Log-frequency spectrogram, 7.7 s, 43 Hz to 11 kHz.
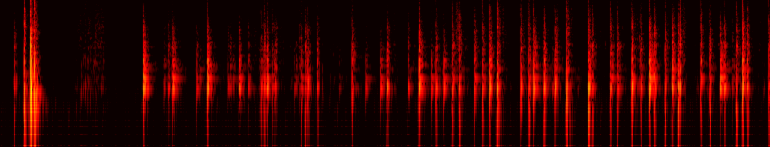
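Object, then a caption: Djembe drum, skin head. Flat fingers and fingertips tap and pat the pale skin head of a djembe drum. After a sharp, louder opening pair of hits and a short pause, a long run of quick, light, dry taps follows, each with a muted mid-pitched tone around 300 to 500 Hz that dies away almost at once.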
